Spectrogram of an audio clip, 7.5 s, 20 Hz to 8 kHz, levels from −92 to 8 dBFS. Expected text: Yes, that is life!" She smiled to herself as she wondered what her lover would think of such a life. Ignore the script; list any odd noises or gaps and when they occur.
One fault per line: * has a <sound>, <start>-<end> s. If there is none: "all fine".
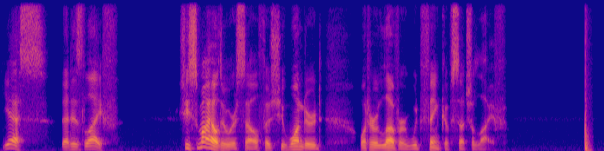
* has a thud, 7.3-7.4 s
